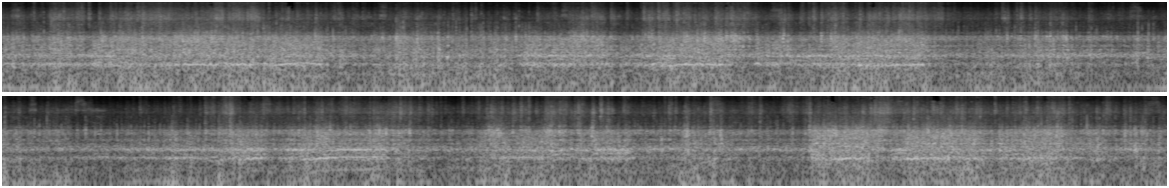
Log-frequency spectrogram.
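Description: Mitsubishi Lancer Evolution VII Group A rally car's turbocharged four-cylinder engine, heard from inside the cabin, revving hard and easing off repeatedly as the driver changes gear and lifts for corners. Tyre and gravel noise runs underneath it.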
